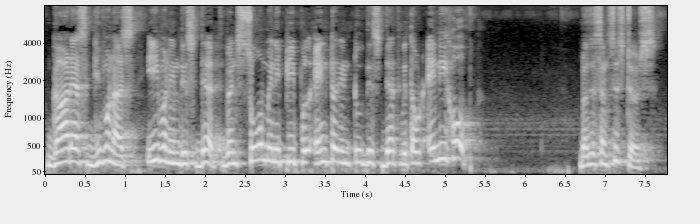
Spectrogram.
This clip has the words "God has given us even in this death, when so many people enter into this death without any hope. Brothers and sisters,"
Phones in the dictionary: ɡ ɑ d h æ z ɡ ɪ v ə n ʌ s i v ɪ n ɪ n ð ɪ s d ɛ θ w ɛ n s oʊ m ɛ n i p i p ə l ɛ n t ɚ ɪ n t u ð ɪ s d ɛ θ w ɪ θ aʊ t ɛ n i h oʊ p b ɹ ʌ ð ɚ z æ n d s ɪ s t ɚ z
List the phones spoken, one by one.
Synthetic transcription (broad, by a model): ɡ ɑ d h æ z ɡ ɪ v ə n ʌ s i v ɪ n ɪ n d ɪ s d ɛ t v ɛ n s oʊ m ɛ n i p i p ə l ɛ n t ɚ ɪ n t u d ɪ s d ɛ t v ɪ t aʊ t ɛ n i h oʊ p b ɹ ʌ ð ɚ s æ n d s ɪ s t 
